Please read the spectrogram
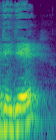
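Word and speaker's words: Yeyé: If you speak Spanish and you have some time in your hands, Ana Julia Yeye, like Anna and Julia and Yeye, like Y-E-Y-E, accent on the last E, like a tilde.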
